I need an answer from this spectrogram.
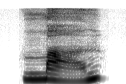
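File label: "man3", Mandarin Chinese; HSK; HSK4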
